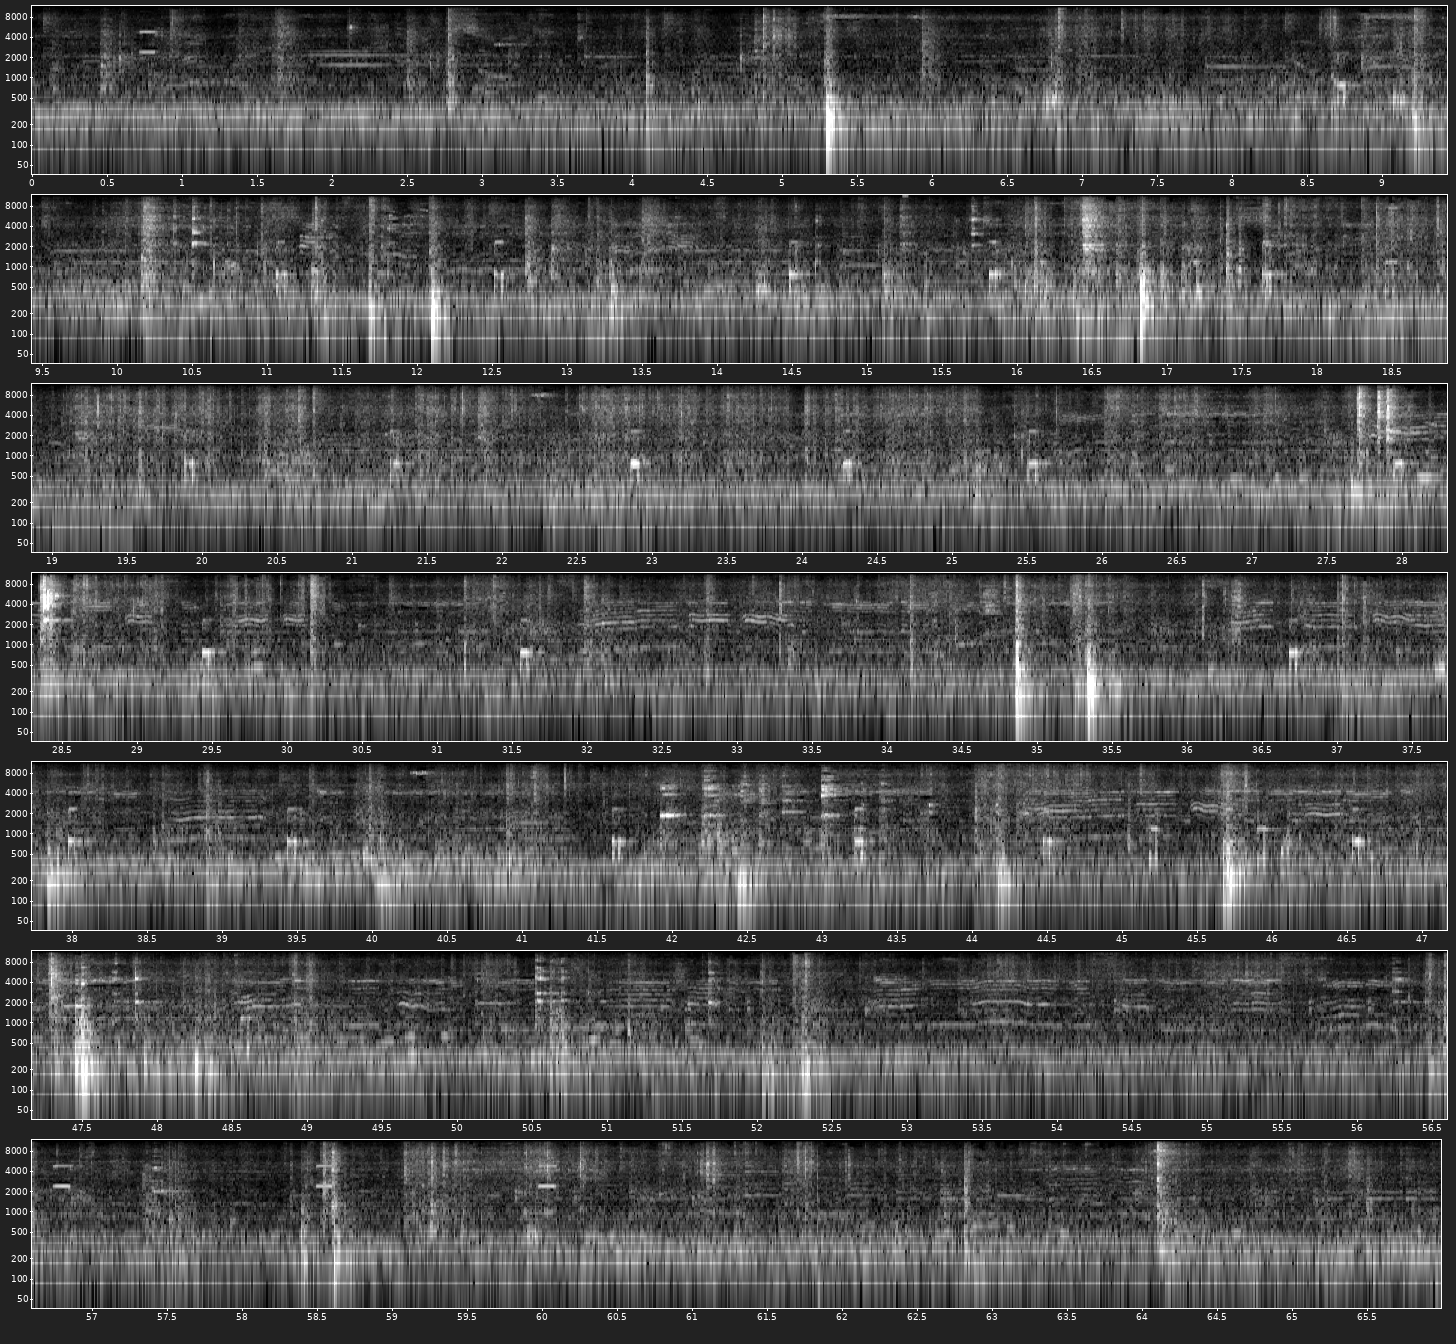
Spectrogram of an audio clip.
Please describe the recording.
a german supermarket. the microphone was placed between two checkout counters. lot of customers at this moments.
beep, counter, market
